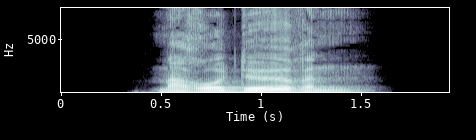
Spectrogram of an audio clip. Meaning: dative plural of Marodeur
- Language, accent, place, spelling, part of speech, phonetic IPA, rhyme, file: German, Germany, Berlin, Marodeuren, noun, [maʁoˈdøːʁən], -øːʁən, De-Marodeuren.ogg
